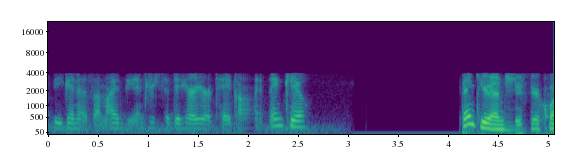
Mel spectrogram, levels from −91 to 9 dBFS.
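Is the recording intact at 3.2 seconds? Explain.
No. At 3.2 seconds the speech is coming through GSM full-rate coding, same as everywhere else in the clip. That codec rebuilds the voice from a vocal-tract model driven by evenly spaced pulses, with the excitation thinned to every third sample, and it cuts everything above 4 kHz. So you get a dull, band-limited sound with a buzzy, gravelly edge that's plainly audible here, consistent with the old 13 kbps full-rate mode.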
